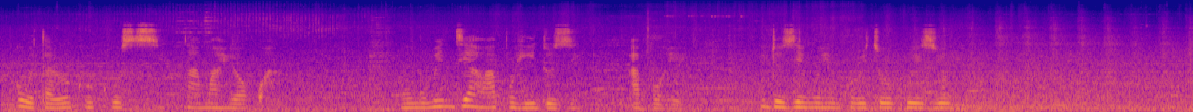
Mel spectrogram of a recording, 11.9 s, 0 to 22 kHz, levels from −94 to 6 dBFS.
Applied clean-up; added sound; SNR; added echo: none; Bicycle; 4 dB; none.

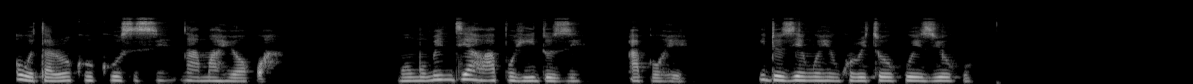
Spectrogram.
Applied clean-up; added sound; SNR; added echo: none; none; none; none.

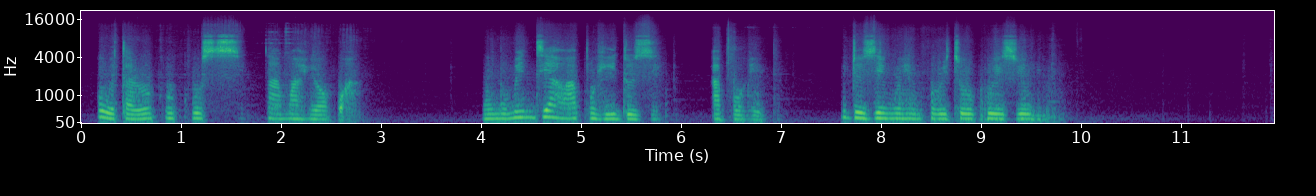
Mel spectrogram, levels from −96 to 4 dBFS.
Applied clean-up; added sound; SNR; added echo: neural mask model RNNoise.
